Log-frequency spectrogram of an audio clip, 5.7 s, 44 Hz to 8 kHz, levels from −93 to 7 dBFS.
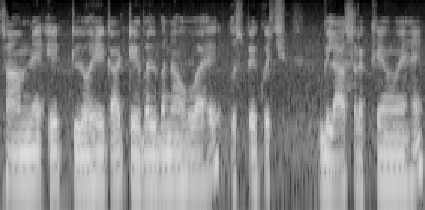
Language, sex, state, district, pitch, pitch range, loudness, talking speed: Hindi, male, Uttar Pradesh, Lucknow, 90 Hz, 85-90 Hz, -15 LUFS, 160 wpm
